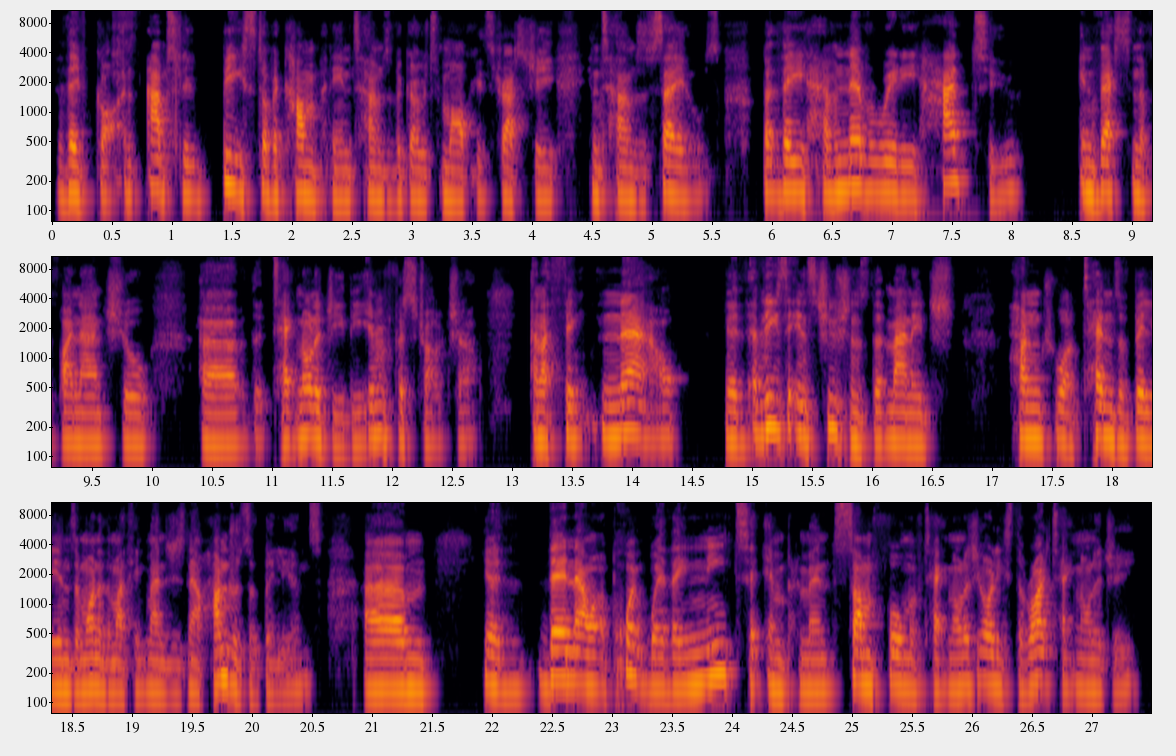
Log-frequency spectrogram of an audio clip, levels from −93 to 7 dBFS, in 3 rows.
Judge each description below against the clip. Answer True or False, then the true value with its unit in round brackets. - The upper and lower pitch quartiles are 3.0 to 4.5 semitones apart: False (2.4 semitones)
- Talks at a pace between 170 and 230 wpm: True (185 wpm)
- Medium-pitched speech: True (145 Hz)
